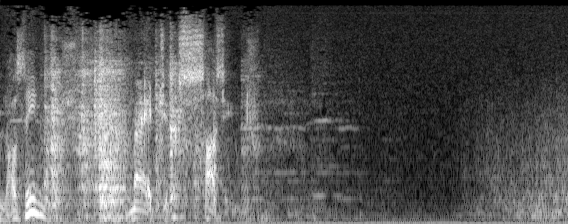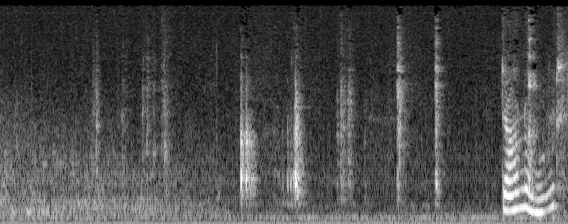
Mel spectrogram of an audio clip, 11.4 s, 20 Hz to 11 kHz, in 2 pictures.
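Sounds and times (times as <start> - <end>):
speech: 0.0 - 2.6, 10.7 - 11.3
steady rain hissing: 0.0 - 11.3
low rolling rumble of thunder: 4.5 - 10.7.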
